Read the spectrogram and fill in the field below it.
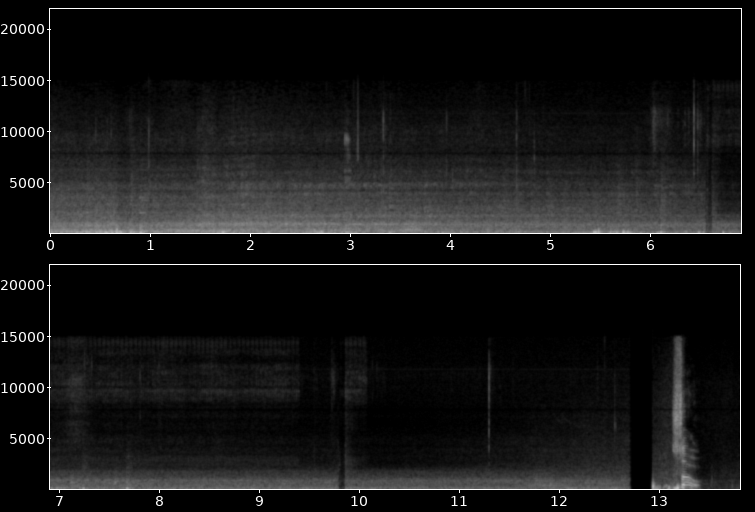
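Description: An Aberdeen to Penzance passenger train pulls out of a station, a broad rumbling roar of wheels and engine that slowly fades, ending with a brief loud burst of noise.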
